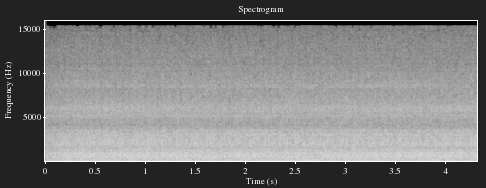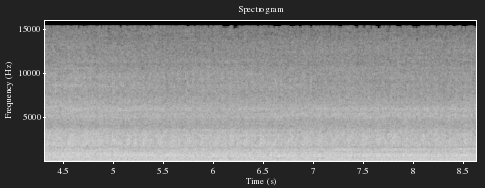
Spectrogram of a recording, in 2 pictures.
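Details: Warm 1960 Pontiac Catalina 389 V8 at idle on a Heathkit IO-20 ignition oscilloscope: even, steady, unbroken idle with no knocks or stumbles; ignition found spot on, healthy engine.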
